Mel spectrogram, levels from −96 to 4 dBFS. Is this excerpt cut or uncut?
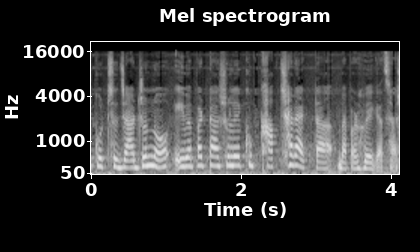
cut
